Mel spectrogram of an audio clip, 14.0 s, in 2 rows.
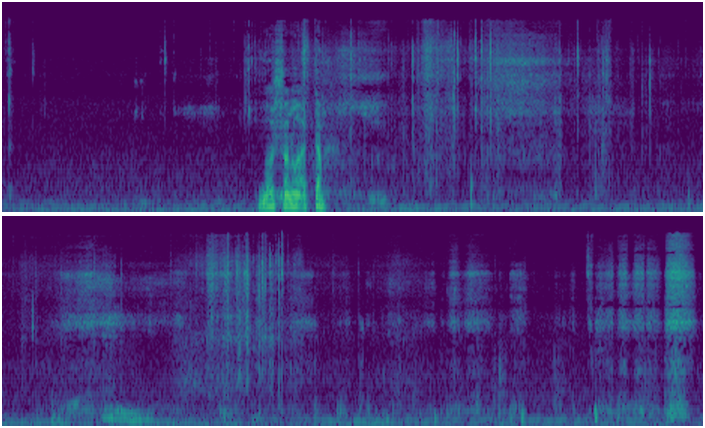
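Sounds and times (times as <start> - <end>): paper wrapper crinkling: 3.0 - 8.0, 8.7 - 10.4
person chewing: 3.2 - 13.6.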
